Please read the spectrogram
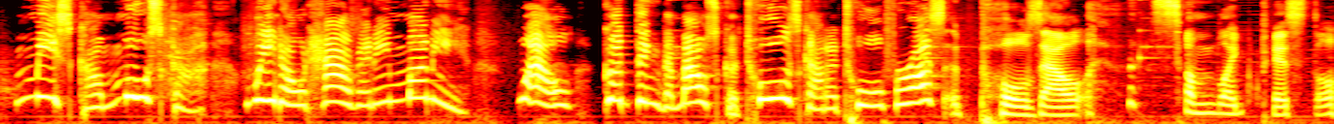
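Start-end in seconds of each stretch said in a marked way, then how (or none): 0.2-6.3 very high-pitched cartoon mouse voice. Joking about a cartoon episode, doing Mickey Mouse voice. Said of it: "He's like".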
